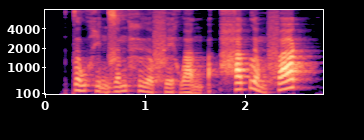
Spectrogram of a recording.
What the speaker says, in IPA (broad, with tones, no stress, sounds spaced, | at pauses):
t̪ ə˧ w h ḭ˧˨ n z ə˨˦ n h ɨ˨˩ ə̯ f e˨˩ h w a̰˧˨ n ʔ | h a˦˥ t̚ l ə˧˩ m f a˦˥ k̚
